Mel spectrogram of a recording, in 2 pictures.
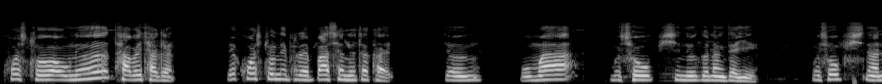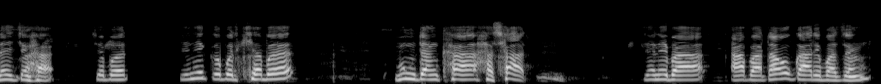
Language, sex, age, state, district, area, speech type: Bodo, male, 60+, Assam, Udalguri, rural, spontaneous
